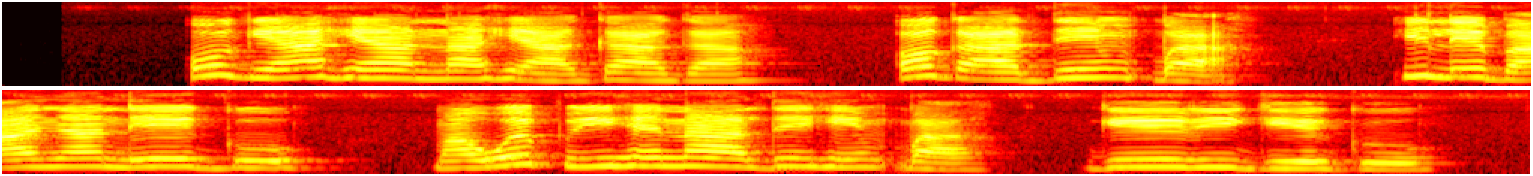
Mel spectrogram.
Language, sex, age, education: Igbo, female, 15-29, tertiary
